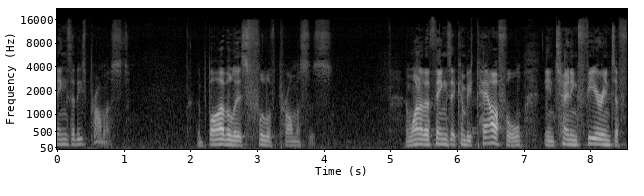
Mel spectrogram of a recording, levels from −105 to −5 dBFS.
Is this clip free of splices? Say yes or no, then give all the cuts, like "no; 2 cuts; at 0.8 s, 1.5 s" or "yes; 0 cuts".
no; 2 cuts; at 1.9 s, 6.2 s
